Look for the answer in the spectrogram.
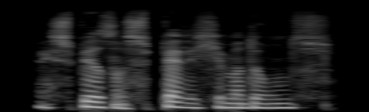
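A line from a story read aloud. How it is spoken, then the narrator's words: Plain. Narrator (Dutch): zei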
